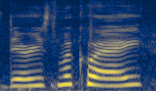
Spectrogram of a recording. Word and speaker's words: Darius McCrary: Awards with we all know who this is Darius McQuay wow you said it right what people say your name wrong yeah it's been for years our senior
